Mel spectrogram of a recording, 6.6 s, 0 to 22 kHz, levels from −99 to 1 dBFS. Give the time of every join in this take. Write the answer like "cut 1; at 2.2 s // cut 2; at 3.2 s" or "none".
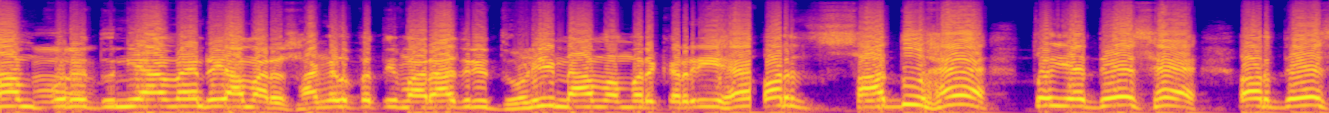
cut 1; at 3.7 s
